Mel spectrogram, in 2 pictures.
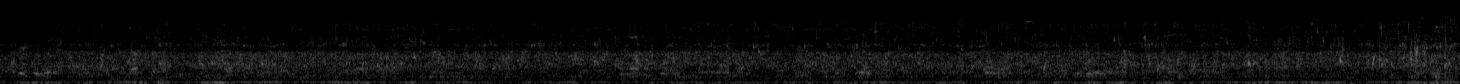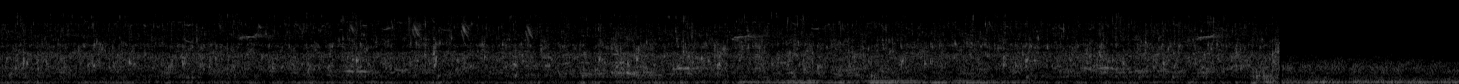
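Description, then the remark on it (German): A babbling brook flows steadily, a continuous bright rush and trickle of water that holds an even level throughout before cutting off abruptly near the end. “Und dann schließ deine Augen und werf das symbolisch alles in den Bach hinein.”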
